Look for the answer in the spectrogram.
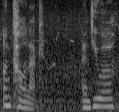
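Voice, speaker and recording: A woman's voice: on the high side, slow, noisy background. An actress voicing a brash, hot-tempered female tiefling soldier in a video game, blunt and cocky. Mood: brash, confiding. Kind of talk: video game character dialogue.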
